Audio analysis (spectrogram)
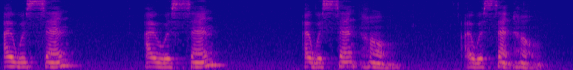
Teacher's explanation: you pronounce the T in this sentence it's an ending t it's part of a consonant cluster but remember NT was the exception consonant cluster so the T here is a stop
